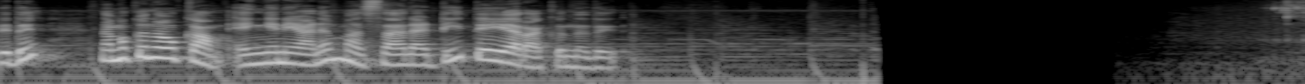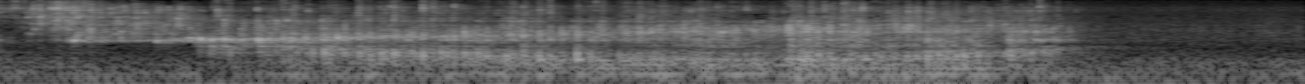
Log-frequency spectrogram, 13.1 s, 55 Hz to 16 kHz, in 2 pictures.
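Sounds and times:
tea pouring into clay mug: 6.4s - 12.0s.

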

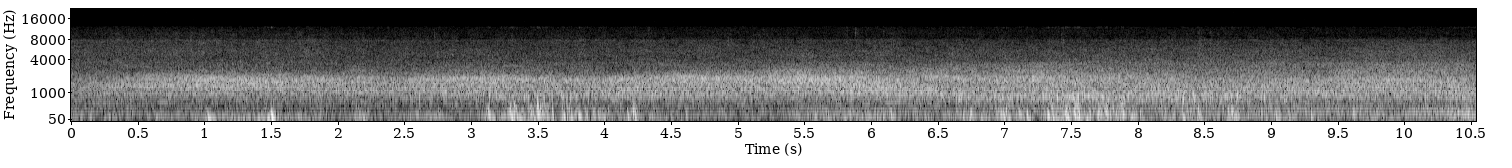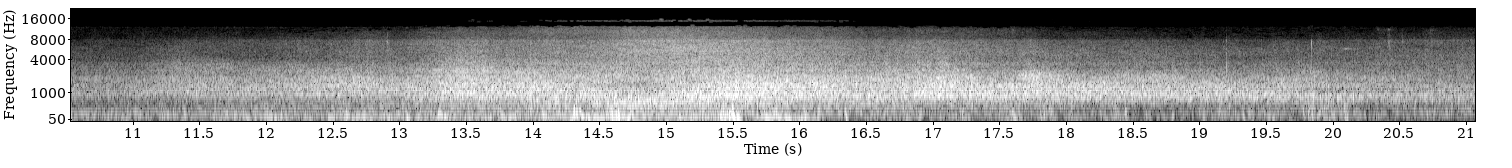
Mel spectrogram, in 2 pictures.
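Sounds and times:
wind buffeting microphone: 0.0s - 21.0s
truck passing by: 10.2s - 21.0s.

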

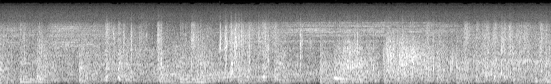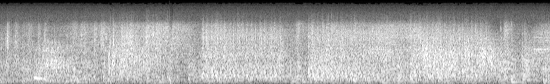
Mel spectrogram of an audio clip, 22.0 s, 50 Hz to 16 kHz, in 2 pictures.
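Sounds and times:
music: 0.0s - 22.0s
explosions: 2.1s - 21.7s
rapid gunfire: 6.7s - 22.0s.

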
